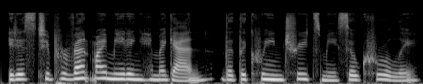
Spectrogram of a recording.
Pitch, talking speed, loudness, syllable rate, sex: 220 Hz, 215 wpm, -17 LUFS, 4.7 syllables/s, female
